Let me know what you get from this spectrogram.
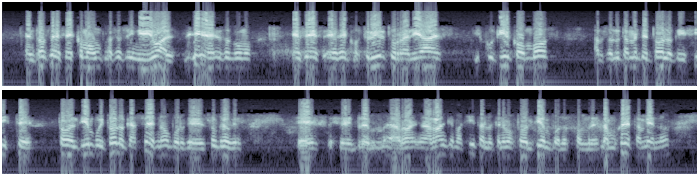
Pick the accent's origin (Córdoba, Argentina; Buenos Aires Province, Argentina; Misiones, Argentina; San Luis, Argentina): Buenos Aires Province, Argentina; La Plata; yo soy de acá de La Plata, de provincia de Buenos Aires.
